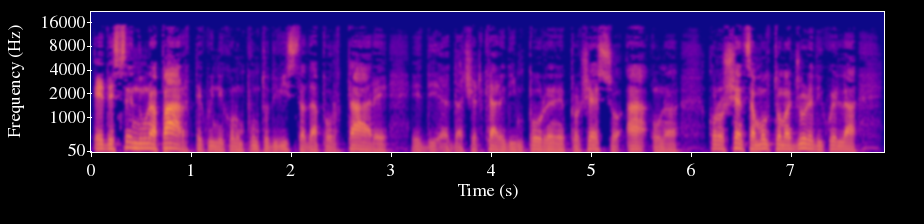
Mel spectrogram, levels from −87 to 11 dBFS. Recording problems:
none

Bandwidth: 14.5 kHz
